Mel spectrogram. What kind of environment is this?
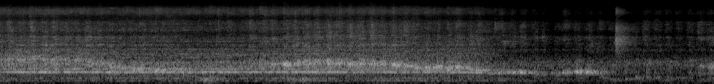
restroom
